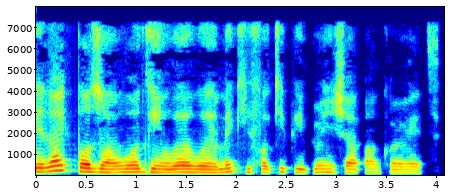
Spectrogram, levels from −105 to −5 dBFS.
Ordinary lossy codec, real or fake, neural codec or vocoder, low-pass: MP3, 48 kbps; fake; codec, 16 kHz, 2 kbps, FreqCodec, larger model; 7.2 kHz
